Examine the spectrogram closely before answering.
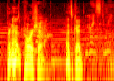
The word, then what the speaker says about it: Portia: So everyone is confirming to me that it is in fact pronounced Portia.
